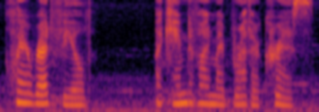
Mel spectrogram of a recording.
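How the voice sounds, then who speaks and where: A woman's voice: fairly high pitch, fairly even intonation, measured pace, dark tone, a little hiss or hum, natural voice. A woman playing a gutsy, composed young woman with a lilting, slightly sarcastic voice in an audio horror drama. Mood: wry, composed.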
